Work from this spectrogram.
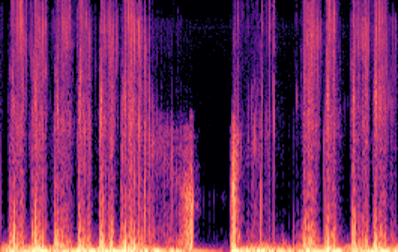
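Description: A thumb presses against two small black foam windscreen covers on a binaural microphone, then long nails scratch across them. This makes close, muffled, deep thumping and crunchy rustling bursts. The rustling fades to near silence for about half a second midway, then resumes just as loud.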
